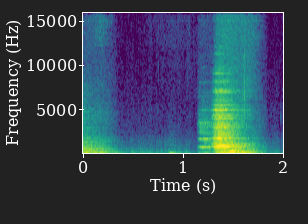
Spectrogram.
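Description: Near silence in a pause between sentences, with one faint, short breath into the close microphone a little past halfway.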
